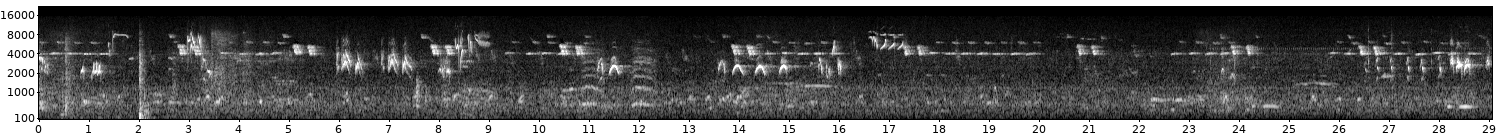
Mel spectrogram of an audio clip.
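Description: Song thrush singing: varied short whistled phrases, several of them repeated three times in a row before the bird moves on to the next.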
